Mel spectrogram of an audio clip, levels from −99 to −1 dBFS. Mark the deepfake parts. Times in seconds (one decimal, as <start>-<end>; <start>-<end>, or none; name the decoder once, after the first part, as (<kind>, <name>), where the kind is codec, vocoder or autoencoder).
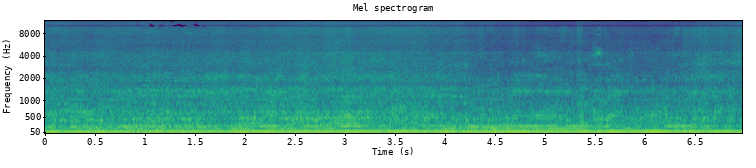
0.0-0.9 (codec, SNAC); 1.6-7.0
